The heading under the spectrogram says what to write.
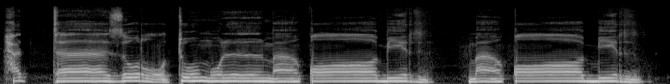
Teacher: Nah, al-maqabir tipiskan ra-nya.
